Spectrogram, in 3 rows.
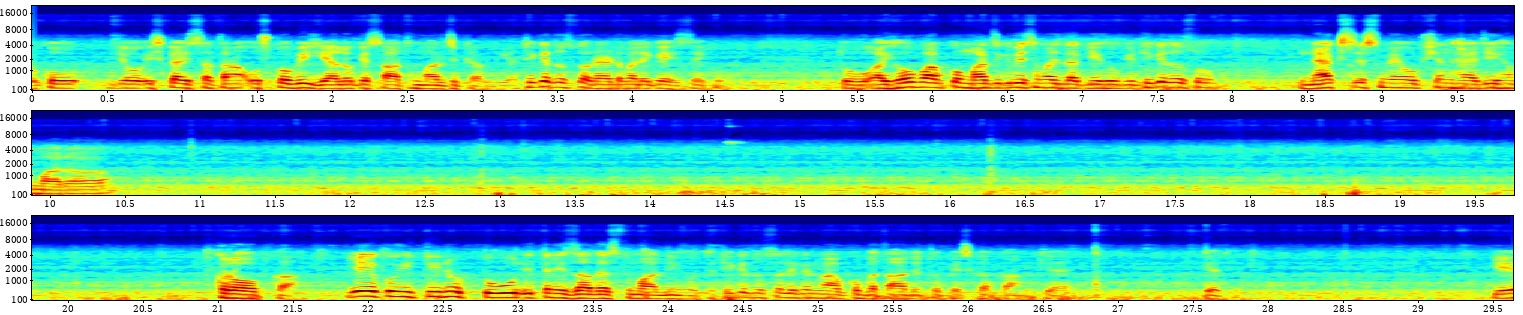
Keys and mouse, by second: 5.3 Delete, 5.7 click, 5.9 Delete, 6.7-11.8 drag, 12.3-13.0 alt+shift+drag, 23.3 alt+click, 23.4 alt+click.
